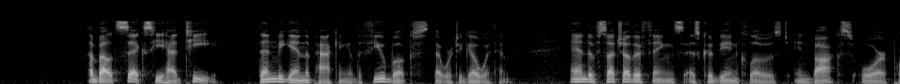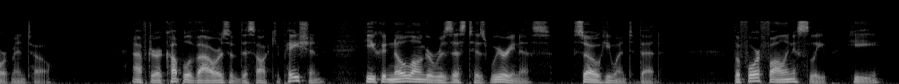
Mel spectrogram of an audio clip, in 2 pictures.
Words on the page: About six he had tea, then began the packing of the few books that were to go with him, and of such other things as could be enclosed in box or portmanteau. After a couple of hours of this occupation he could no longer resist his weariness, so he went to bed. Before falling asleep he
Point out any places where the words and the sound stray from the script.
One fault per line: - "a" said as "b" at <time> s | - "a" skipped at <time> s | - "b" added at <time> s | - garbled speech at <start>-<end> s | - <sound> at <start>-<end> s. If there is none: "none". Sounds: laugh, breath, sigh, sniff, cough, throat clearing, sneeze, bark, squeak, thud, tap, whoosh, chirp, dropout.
none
